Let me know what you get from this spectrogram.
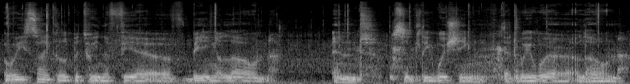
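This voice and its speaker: A man playing a haunted grave robber who narrates a gothic horror audio drama in brooding, literary, measured phrases. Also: rumbling low, fairly even intonation, gravelly, noisy background, exaggerated voice. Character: haunted male grave robber narrating his grim confession.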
